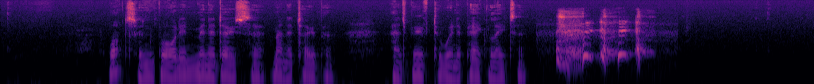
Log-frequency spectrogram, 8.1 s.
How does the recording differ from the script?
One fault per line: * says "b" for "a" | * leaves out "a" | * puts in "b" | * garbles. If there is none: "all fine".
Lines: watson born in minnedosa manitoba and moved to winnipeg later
all fine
